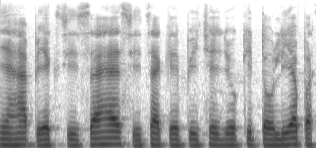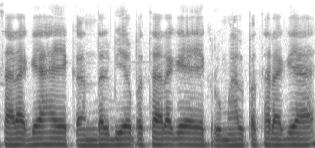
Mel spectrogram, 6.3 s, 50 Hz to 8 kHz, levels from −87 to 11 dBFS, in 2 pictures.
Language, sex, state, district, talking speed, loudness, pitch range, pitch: Hindi, male, Chandigarh, Chandigarh, 210 wpm, -16 LUFS, 115-120 Hz, 115 Hz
